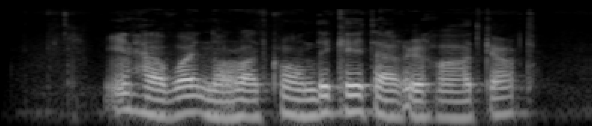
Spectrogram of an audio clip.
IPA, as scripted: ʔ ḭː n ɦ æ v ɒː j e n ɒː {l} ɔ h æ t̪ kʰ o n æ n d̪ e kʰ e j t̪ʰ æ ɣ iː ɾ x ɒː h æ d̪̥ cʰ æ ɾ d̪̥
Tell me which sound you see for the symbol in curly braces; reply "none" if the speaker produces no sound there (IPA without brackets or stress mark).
ɾ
